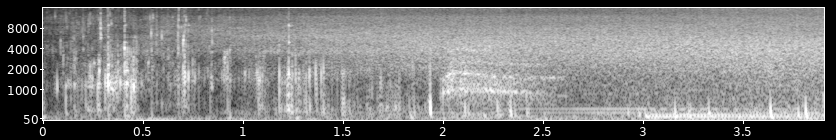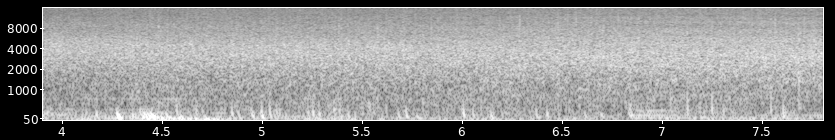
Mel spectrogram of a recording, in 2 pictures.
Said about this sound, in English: Oh, it's so fizzy.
